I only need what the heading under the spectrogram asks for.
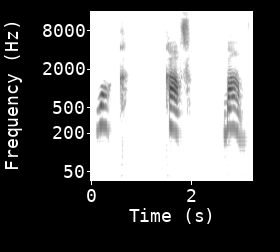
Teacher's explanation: In all 4 words you have the L sound highlighted, but in one word you hear the L sound, bulk, and in the other words you don't hear the L sound. L is silent.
